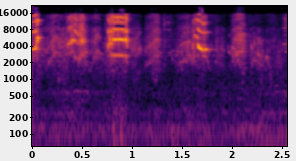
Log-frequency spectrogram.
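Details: Lovebirds giving shrill, harsh squawking chirps in short bursts, three loud clusters spread across a couple of seconds with quieter chatter between.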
